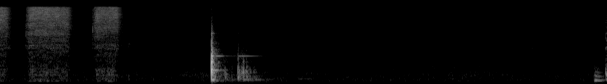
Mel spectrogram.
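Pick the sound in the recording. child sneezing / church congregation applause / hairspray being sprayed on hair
hairspray being sprayed on hair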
